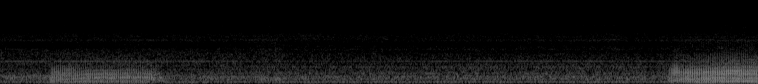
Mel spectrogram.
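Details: Snoring: two soft, buzzing snores separated by a quiet stretch, over faint room noise.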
